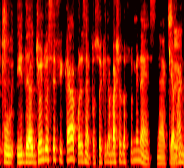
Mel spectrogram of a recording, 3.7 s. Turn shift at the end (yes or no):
no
